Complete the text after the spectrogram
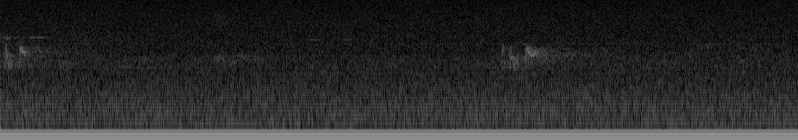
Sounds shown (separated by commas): warbler song, Western Tanager call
